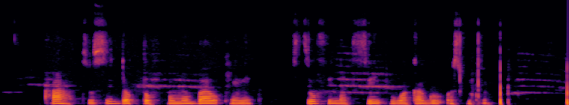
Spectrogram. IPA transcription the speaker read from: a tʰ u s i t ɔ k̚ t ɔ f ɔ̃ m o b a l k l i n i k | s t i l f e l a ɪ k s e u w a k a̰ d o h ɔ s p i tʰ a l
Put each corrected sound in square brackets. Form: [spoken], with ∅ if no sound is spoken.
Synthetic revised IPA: a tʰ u s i [d] ɔ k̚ t ɔ f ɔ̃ m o b a l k l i n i k | s t i l f [i] l a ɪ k s e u w a k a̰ [ɡ] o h ɔ s p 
